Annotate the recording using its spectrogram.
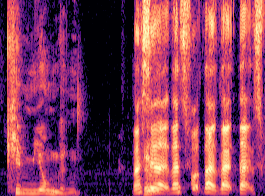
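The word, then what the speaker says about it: Kim Jong Un: So, Kim Yongun, the the current leader of North Korea, apparently is Kimyongen.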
